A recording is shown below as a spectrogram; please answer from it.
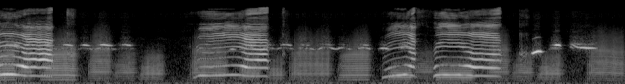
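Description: Men imitating birdsong with their mouths: whistled, warbling calls that swoop up and down, three long ones about two seconds apart with shorter pulsed calls between.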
